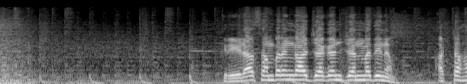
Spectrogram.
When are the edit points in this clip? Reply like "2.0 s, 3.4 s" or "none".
2.1 s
